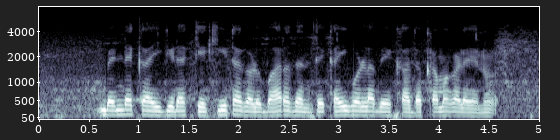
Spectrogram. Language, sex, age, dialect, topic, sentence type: Kannada, male, 60-100, Coastal/Dakshin, agriculture, question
